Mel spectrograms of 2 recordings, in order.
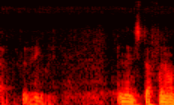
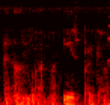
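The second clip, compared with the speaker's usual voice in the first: hushed, unvoiced confiding; whispering; 9 dB quieter than usual. Real, not acted. Telling viewers about overhearing English, in a whisper. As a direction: whisper it like a secret.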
